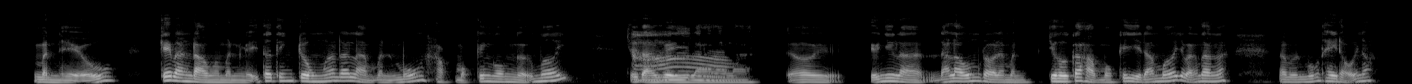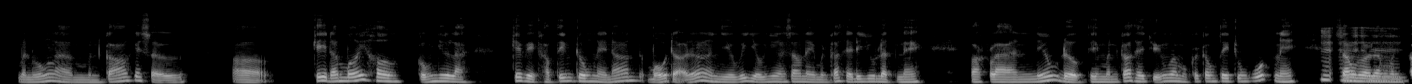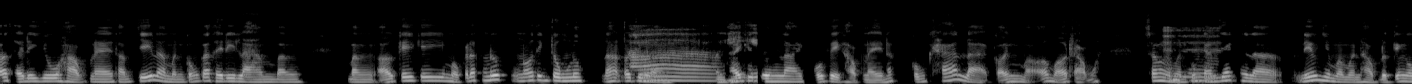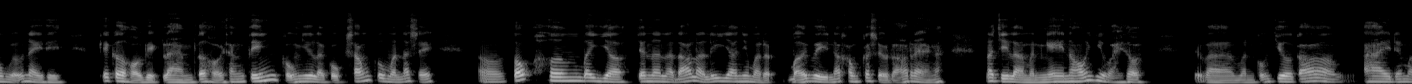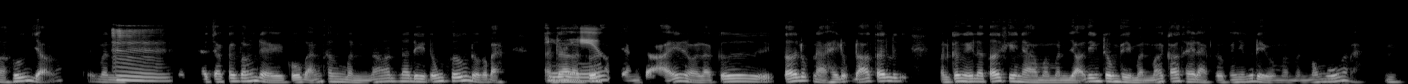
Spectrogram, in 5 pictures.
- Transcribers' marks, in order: "hiểu" said as "hị"
- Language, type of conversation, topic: Vietnamese, advice, Làm sao để lấy lại động lực khi cảm thấy bị đình trệ?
